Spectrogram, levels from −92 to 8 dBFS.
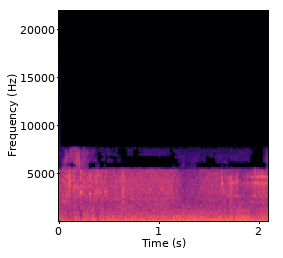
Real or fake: real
